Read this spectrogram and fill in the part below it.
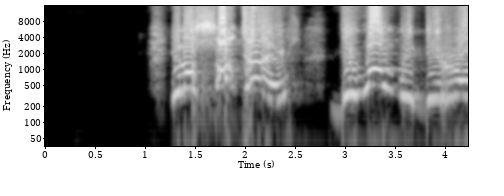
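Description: A young man speaks loudly and with animation through a microphone.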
